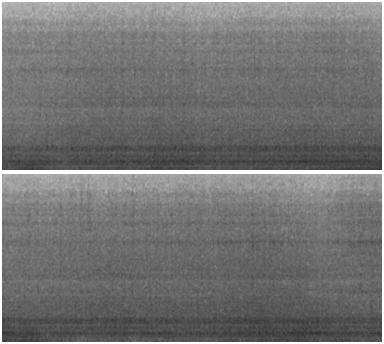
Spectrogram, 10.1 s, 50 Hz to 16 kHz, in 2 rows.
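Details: Boat engine just fitted with new manifold, run on water muffs about 10 minutes: idle hums with uneven, wavering beat and no steady rhythm; ignition timing off and carburettor needs rebuilding, oil still water-free.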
